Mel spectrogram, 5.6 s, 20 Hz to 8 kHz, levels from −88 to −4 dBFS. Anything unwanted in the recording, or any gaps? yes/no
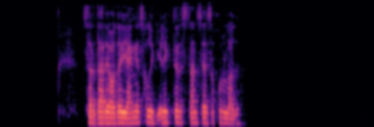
no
